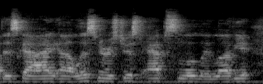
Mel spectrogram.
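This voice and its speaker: Noticeable background noise behind a man's fairly high-pitched voice. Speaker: radio program director and TV host. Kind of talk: TV interview host.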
